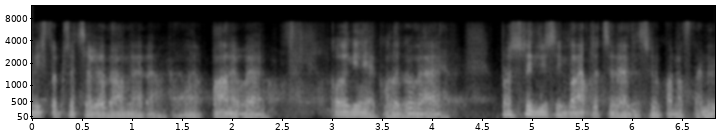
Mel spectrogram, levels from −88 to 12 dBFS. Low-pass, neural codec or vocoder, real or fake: 7.2 kHz; codec, 16 kHz, 1 kbps, FreqCodec, smaller model; fake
